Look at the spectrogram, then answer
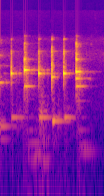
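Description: A phone ringtone plays six quick bright electronic tones in an even rhythm, clear and alone, ending after about a second and a half.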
